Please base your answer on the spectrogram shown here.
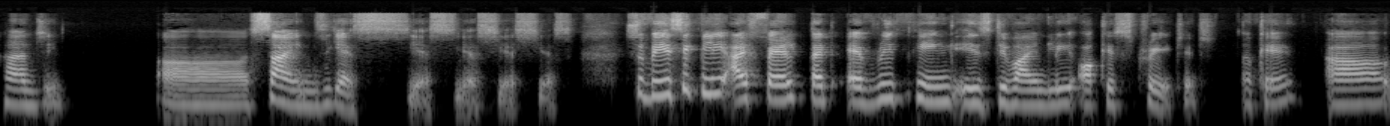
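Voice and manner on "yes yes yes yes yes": whispered to self. Real, not acted. Whispered to herself reading notes.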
